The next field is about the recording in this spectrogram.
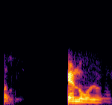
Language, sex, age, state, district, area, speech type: Odia, male, 45-60, Odisha, Nuapada, urban, conversation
